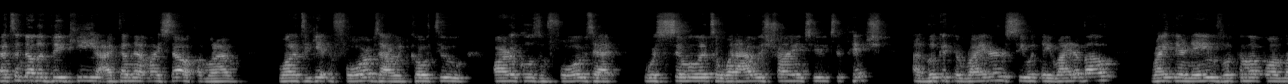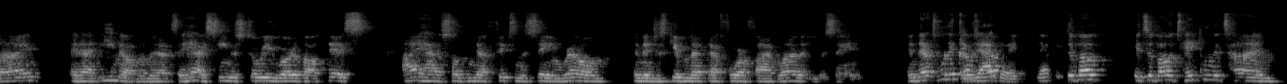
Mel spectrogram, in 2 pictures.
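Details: Adult man speaking; normal speech.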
